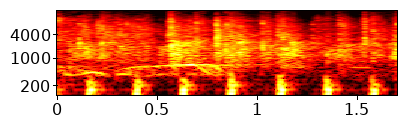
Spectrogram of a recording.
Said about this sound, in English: So, ladies and gents, before we finish, can we first of all give them a huge round of applause?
